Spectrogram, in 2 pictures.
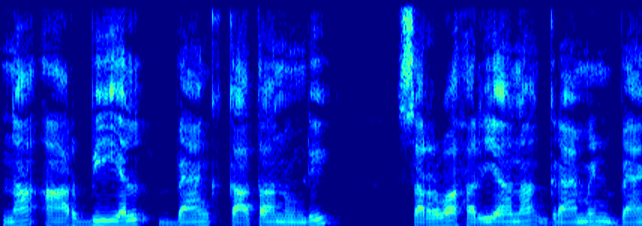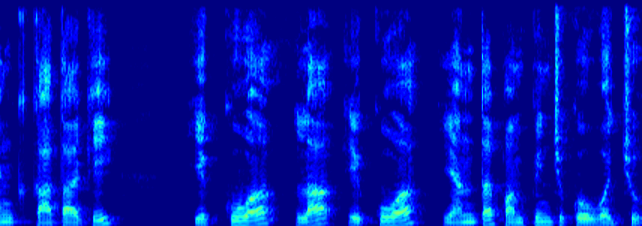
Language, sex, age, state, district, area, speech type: Telugu, male, 30-45, Andhra Pradesh, East Godavari, rural, read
